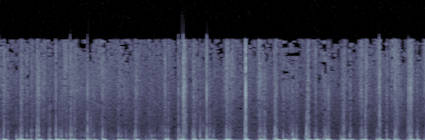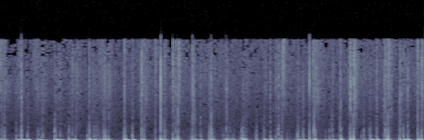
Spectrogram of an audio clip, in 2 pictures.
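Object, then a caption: Synthetic foam sponge. A hand-sized, solid, yellow-orange synthetic foam sponge is tapped with fingertips just above the microphones. The result is a steady stream of soft, muffled, low thumps, about three per second in an uneven rhythm, deep and boomy with almost no bright content. Each tap dies away almost instantly.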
